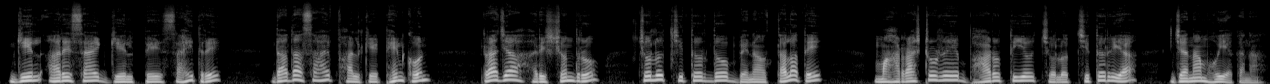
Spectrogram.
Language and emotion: Santali, neutral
